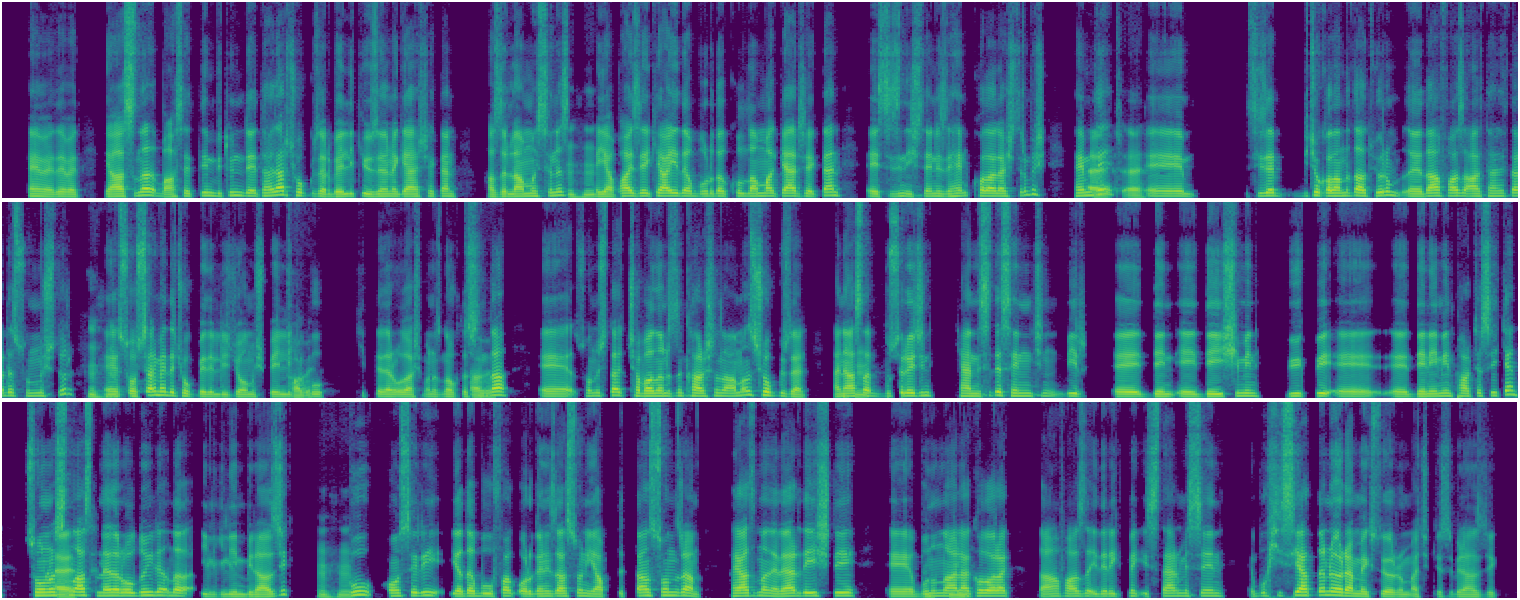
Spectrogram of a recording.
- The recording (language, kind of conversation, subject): Turkish, podcast, Canlı bir konserde seni gerçekten değiştiren bir an yaşadın mı?
- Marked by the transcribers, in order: other background noise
